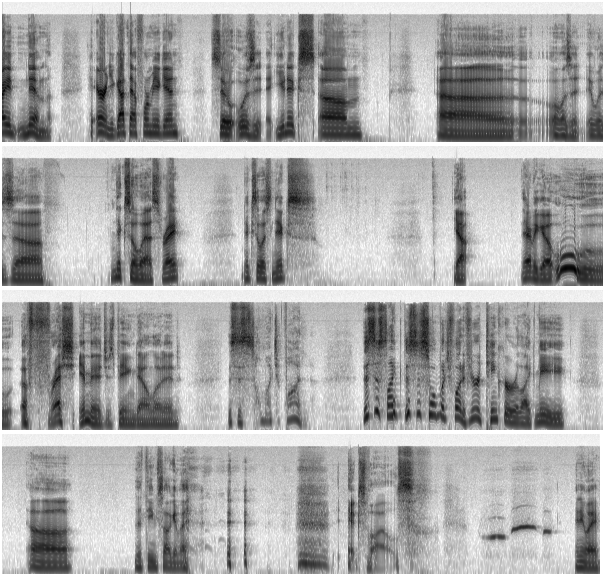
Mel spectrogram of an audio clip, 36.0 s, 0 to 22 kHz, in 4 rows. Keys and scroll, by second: 0.0-5.7 typing, 7.2-7.7 typing, 10.2-16.5 typing, 15.4 Return.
